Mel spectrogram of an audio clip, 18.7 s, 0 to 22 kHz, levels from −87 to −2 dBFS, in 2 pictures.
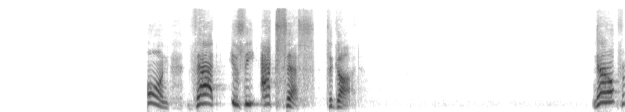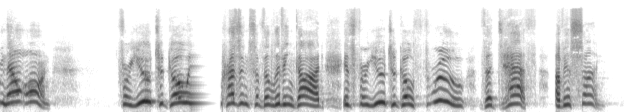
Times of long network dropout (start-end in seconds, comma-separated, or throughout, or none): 12.23-12.72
